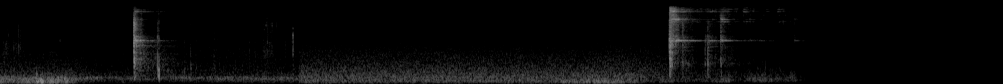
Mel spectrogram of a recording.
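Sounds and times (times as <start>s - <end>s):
metallic crash of chains: 6.7s - 8.1s
chain clink: 6.7s - 8.2s.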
